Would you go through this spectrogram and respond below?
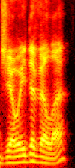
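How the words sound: The name is said with an English pronunciation. "if you anglicize my last name"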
